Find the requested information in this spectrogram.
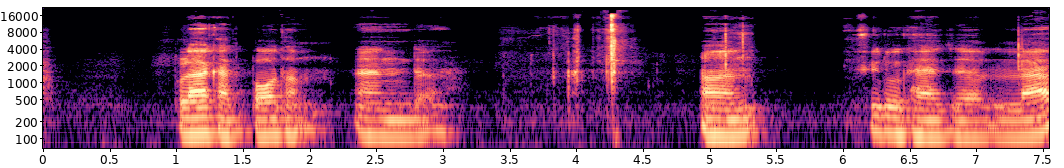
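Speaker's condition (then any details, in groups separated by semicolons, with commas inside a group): No condition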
